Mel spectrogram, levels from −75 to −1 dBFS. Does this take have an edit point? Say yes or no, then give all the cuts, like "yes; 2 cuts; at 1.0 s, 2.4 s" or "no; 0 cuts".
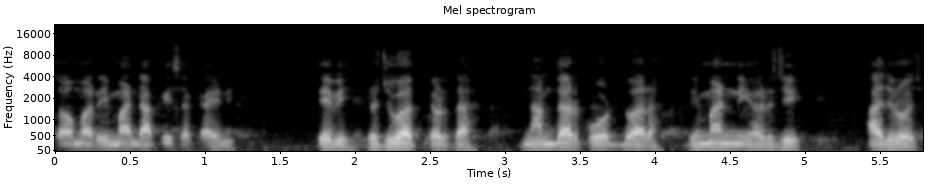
no; 0 cuts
